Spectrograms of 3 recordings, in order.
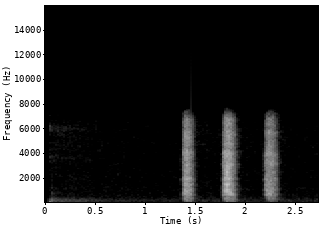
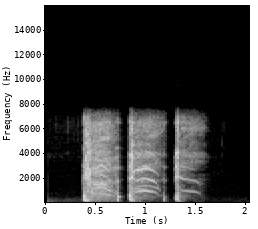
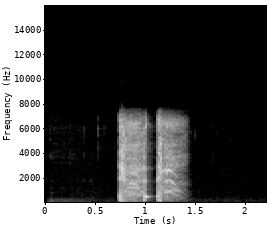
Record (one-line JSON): {"exhalation_length": "2.7 s", "exhalation_amplitude": 11221, "exhalation_signal_mean_std_ratio": 0.23, "three_cough_length": "2.0 s", "three_cough_amplitude": 31992, "three_cough_signal_mean_std_ratio": 0.47, "cough_length": "2.2 s", "cough_amplitude": 30316, "cough_signal_mean_std_ratio": 0.37, "survey_phase": "alpha (2021-03-01 to 2021-08-12)", "age": "18-44", "gender": "Female", "wearing_mask": "No", "symptom_none": true, "smoker_status": "Never smoked", "respiratory_condition_asthma": false, "respiratory_condition_other": false, "recruitment_source": "REACT", "submission_delay": "1 day", "covid_test_result": "Negative", "covid_test_method": "RT-qPCR"}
